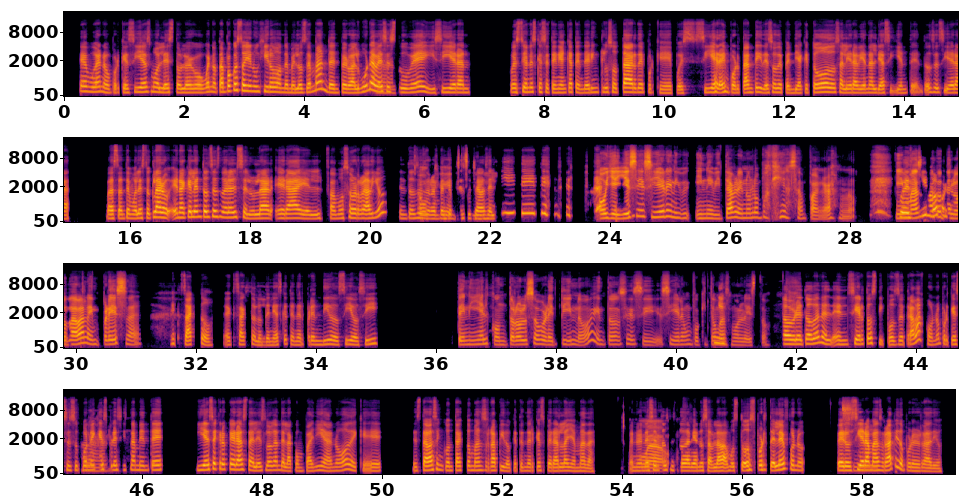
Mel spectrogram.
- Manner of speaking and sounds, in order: laughing while speaking: "era importante"; laugh; laughing while speaking: "podías apagar, ¿no?"; tapping
- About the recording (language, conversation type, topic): Spanish, podcast, ¿Cómo organizas tu día para que el celular no te controle demasiado?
